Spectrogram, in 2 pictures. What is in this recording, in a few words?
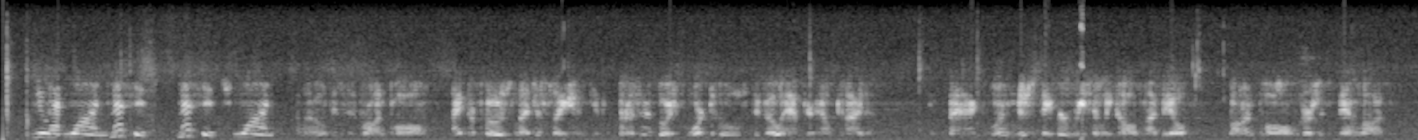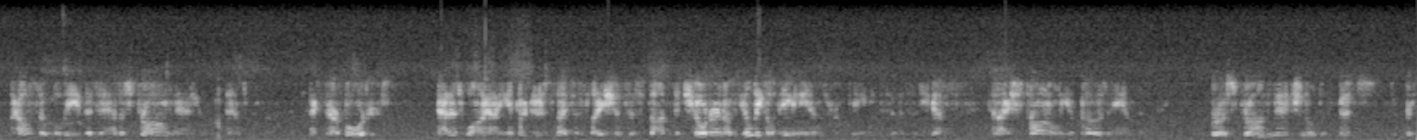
phone canvas; ron paul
